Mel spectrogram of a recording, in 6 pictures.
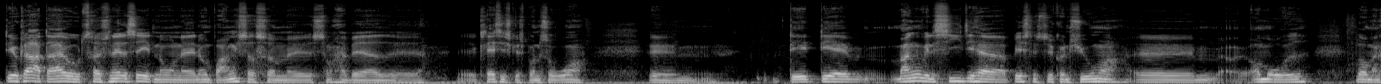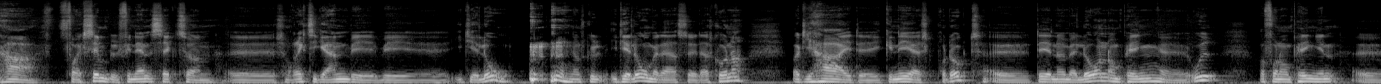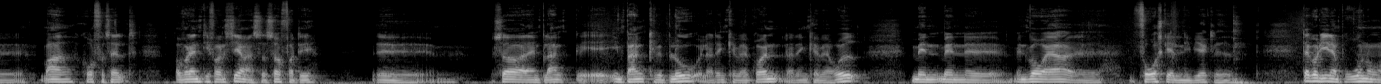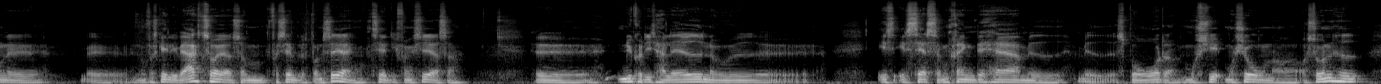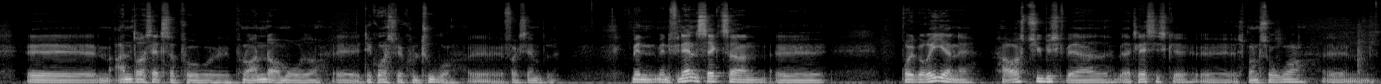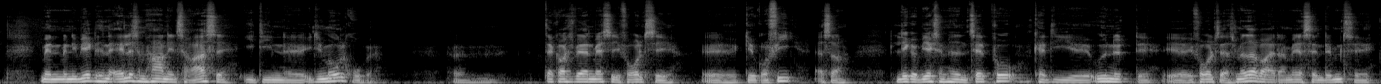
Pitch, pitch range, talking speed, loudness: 105 Hz, 95-120 Hz, 160 wpm, -23 LUFS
